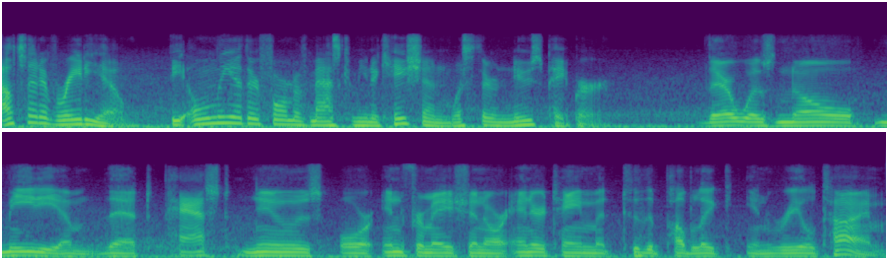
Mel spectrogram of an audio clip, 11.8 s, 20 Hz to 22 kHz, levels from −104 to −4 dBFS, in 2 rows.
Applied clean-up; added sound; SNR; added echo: none; Aircraft; 13 dB; none.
